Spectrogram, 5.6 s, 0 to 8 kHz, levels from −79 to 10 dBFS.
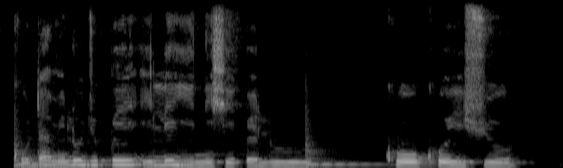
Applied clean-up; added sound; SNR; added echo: none; Snare drum; 18 dB; none.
